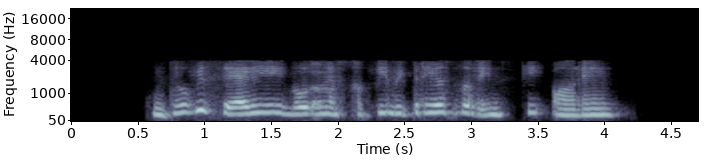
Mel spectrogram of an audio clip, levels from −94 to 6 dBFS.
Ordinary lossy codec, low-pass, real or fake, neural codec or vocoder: AAC, 16 kbps; 7.2 kHz; fake; codec, 16 kHz, 0.5 kbps, FreqCodec, larger model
